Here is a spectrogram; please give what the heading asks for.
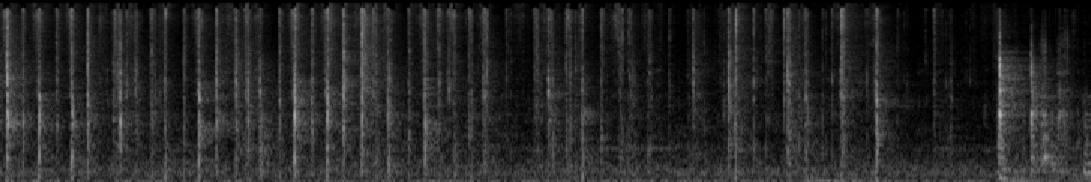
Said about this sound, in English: I'm going to shuffle because those were going everywhere.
